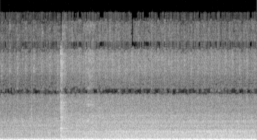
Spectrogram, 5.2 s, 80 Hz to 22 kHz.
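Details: Suzuki Grand Vitara with rough running and no stored fault codes; scan shows short-term fuel trim 14–17%. Lumpy, uneven idle with a stumbling beat, one cylinder not pulling its weight; misfire from a cylinder with low compression found by compression test.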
